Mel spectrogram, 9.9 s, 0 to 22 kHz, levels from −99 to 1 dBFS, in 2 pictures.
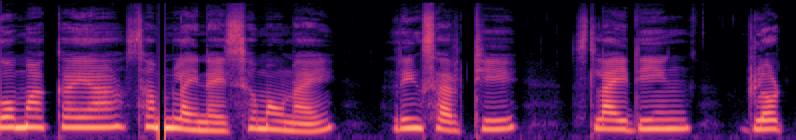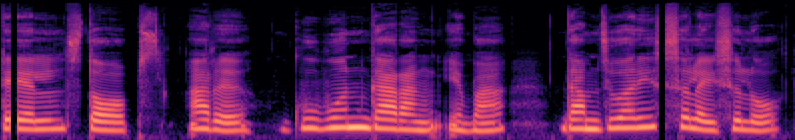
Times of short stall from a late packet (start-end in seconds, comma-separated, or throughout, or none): none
